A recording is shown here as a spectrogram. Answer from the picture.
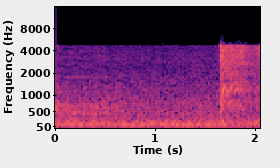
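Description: Steady low hum and hiss of room and playback noise, with no voice, ending in a short, sudden, louder burst near the end.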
